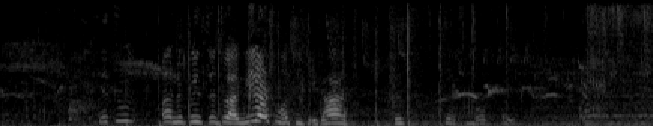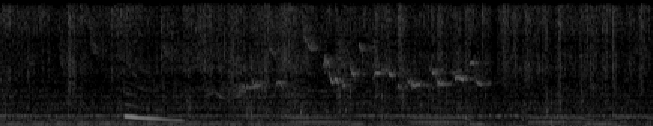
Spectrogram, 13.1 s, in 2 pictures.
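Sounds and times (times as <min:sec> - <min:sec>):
birds calling: 0:00.0 - 0:13.0
tap water splashing on paving: 0:01.2 - 0:13.0
high bird chirps: 0:04.4 - 0:11.8.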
